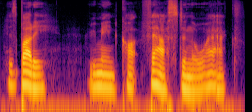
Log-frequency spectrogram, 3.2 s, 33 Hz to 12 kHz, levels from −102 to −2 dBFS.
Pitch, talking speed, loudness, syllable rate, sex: 120 Hz, 150 wpm, -20 LUFS, 4.2 syllables/s, female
